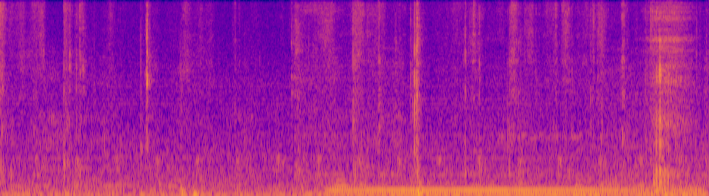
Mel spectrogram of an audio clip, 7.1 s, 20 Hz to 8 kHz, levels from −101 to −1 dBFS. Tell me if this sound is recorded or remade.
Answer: recorded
